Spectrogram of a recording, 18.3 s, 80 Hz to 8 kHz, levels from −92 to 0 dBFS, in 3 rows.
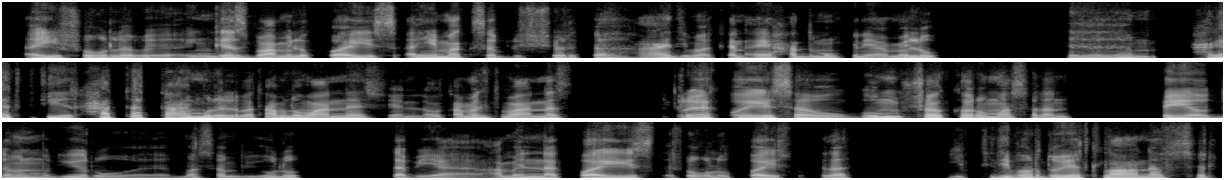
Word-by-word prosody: أي 110 -1 +3
شُغل 105 -1 -1
إنجاز 105 +4 0
باعمله 105 -1 +2
كويس، 105 -2 +2
أي 120 -1 +2
مكسب 110 -2 0
للشركة، 105 +1 -4
عادي 110 -1 +1
ما 100 -2 -2
كان 95 -1 -4
أي 105 +2 +1
حد 100 0 -4
ممكن 100 -1 -4
يعمله. 105 +3 0 0.7
آآ 110 -1 -1 0.2
حاجات 180 +8 +3
كتير، 145 -4 -1
حتّى 200 +7 +3
التعامل 160 - +5
اللي 95 -1 +1
باتعامله 110 +6 +1
مع 95 -3 +3
الناس، 105 +2 -2
يعني 95 +1 -10
لو 90 +1 -9
اتعاملت 120 +7 -2
مع 110 - +3
الناس 115 +4 -2 0.5
بطريقة 125 +5 +3
كويسة 105 +1 +2
وجُم 100 +5 +2
شكروا 110 -5 +3
مثلًا 100 -3 -2 0.5
فيّا 110 -2 +5
قُدّام 100 +1 -1
المدير 100 +2 -4
ومثلًا 85 +3 -11
بيقولوا 100 +3 -6 0.5
ده - - +4
بيعاملنا 85 +4 -3
كويس، 100 -1 +3
ده - - -17
شُغله 105 -3 -7
كويس 105 -1 0
وكده 110 -1 -3 0.5
يبتدي 135 +8 -2
برضه 140 -2 +4
يطلع 130 -2 +5
نفس 115 +1 -1
105 Hz, 165 wpm, -25 LUFS, 95-115 Hz, 0.7 s, التعامل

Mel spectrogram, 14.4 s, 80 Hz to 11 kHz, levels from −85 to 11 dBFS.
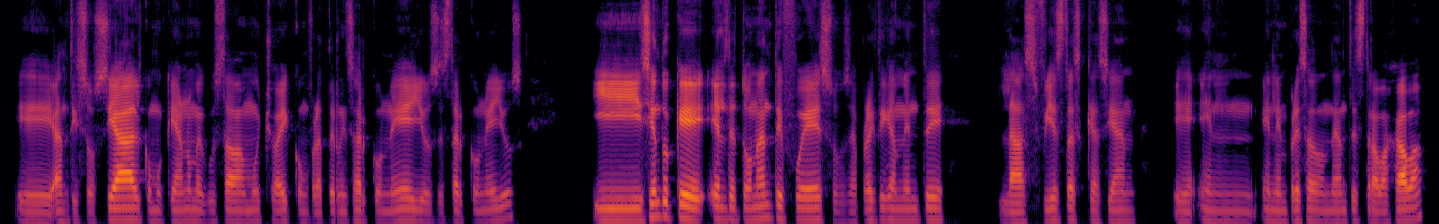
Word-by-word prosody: eh, 105 -1 -4
antisocial, 115 +4 +4
como 115 -2 -11
que - - -3
ya 115 - -1
no 120 - -7
me 115 - -6
gustaba 110 +1 -3
mucho 115 +1 -10
ahí, 115 +1 -1
confraternizar 105 +2 -8
con 110 -1 -11
ellos, 115 -2 0
estar 110 +2 -6
con 110 0 -14
ellos. 135 +6 -7 0.7
Y 120 0 +6
siento 155 +3 +3
que 135 -4 +9
el 130 -2 +2
detonante 135 +3 -2
fue 125 0 +2
eso, 110 -4 -3
o - - -22
sea, 105 0 -13
prácticamente 120 0 -4 0.5
las 105 0 -1
fiestas 120 0 -3
que - - -8
hacían, 115 0 -6 0.3
eh, 105 -1 -8
en 110 -2 -13
en 115 -2 -9
la 110 - -6
empresa 120 +2 -4
donde 110 -1 -7
antes 110 +1 -5
trabajaba, 120 +6 +1
115 Hz, 160 wpm, -24 LUFS, 110-125 Hz, 0.7 s, que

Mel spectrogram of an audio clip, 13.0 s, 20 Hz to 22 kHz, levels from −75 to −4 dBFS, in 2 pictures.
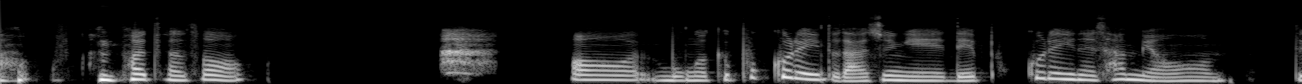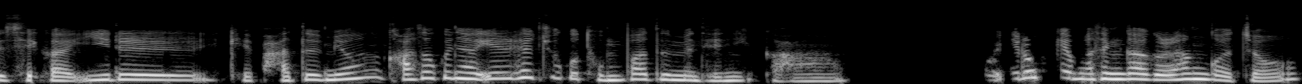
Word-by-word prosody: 아 195 - -2 0.4
안 220 -2 +9
맞아서. 230 -3 +2 1.6
어 220 -2 +1
뭔가 195 -3 -2
그 195 - -5
포클레인 310 -2 +2
도 180 - -4
'나중에 185 +2 0
내 180 +1 -1
포클레인 265 - -1
을 220 - +1
사면' 185 -6 -2 0.4
제가 195 -1 -1
일을 220 +2 +2
이렇게 210 -4 -10
받으면 230 - 0
'...가서 270 +4 -1
그냥 290 -4 +3
일해주고 300 +1 -2
돈 210 -6 0
받으면 235 -4 +1
되니까.' 180 -3 -5 0.8
뭐 - - -9
이렇게만 305 -3 -2
생각을 255 -3 +4
한 260 -1 +5
거죠. 180 +3 -3
225 Hz, 280 characters per minute, -20 LUFS, 195-255 Hz, 1.6 s, 안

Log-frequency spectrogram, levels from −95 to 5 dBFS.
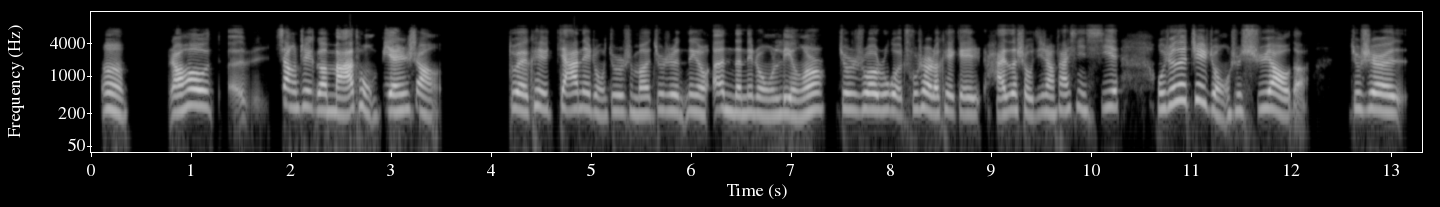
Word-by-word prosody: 嗯， 230 -6 +1 0.4
然 220 +2 +5
后， 285 +1 +6
呃， 270 - -4 0.6
像 290 -4 +3
这 275 0 -2
个 235 -2 +3
马 205 -3 +7
桶 250 -8 -6
边 235 +1 +3
上 245 - -1 0.6
对， 250 -3 +2
可 275 +4 -4
以 245 - -2
加 240 +3 +4
那 255 -1 -2
种 210 -5 -8
就 225 +3 -9
是 - - -4
什 220 -1 -12
么， 205 +1 -2
就 235 +4 -9
是 230 -1 -2
那 225 +3 -6
种 205 -2 -1
摁 240 -2 -2
的 210 - 0
那 215 +1 -5
种 195 -2 -5
铃 195 -2 -1
儿。 235 +4 +3
就 245 -1 -3
是 240 - -7
说 240 0 +2
如 235 0 -4
果 230 -3 -2
出 245 - -11
事 255 - -2
了， 205 - +2
可 235 - -6
以 220 - -2
给 200 -2 -3
孩 195 0 +1
子 240 +3 -1
手 210 -4 -5
机 210 - -12
上 215 -2 -2
发 230 +1 -1
信 255 -1 -11
息， 265 +3 -5 0.4
我 250 - -2
觉 295 +4 +1
得 355 +1 +4
这 350 -2 +3
种 195 - -4
是 230 +2 -9
需 250 +3 -4
要 220 -7 +6
的。 - - -7 0.4
就 255 - -7
是， 245 - +1
230 Hz, 275 characters per minute, -24 LUFS, 210-250 Hz, 0.6 s, 马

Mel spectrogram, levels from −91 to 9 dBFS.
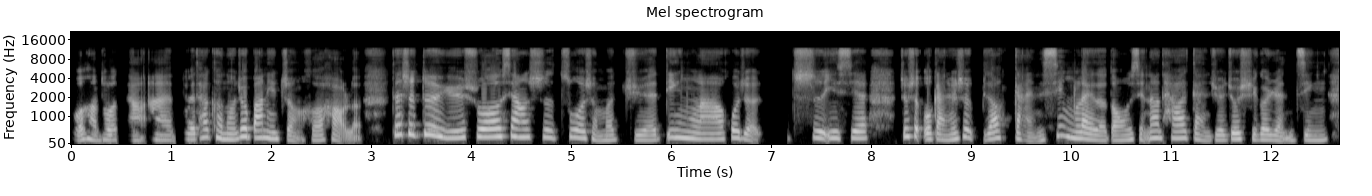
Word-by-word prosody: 做 - - -1
很 170 - -1
多 175 0 -1
答 160 - -2 0.2
案， 170 -1 -3
对， 190 -1 0
它 265 +7 -1
可 250 -3 +1
能 195 -1 +1
就 290 +8 +5
帮 255 -2 +4
你 225 - +2
整 170 -8 -5
合 165 +1 -4
好 - - -1
了。 - - -7 0.3
但 350 - +2
是 360 0 +2
对 330 -4 +4
于 240 +1 +2
说 275 0 +5
像 280 -2 +3
是 265 -1 -2
做 245 +1 -1
什 200 -7 -5
么 165 +2 -4
决 170 -1 -4
定 250 +4 +1
啦， 200 -1 +1
或 245 +4 +1
者 195 -5 -3 0.3
是 240 -4 0
一 235 +1 +1
些 235 0 +1 0.3
就 290 - +1
是 285 -1 +1
我 200 - +4
感 185 -3 -1
觉 200 - +1
是 270 +3 +1
比 - - -14
较 225 +3 +3
感 145 -9 -5
性 320 - +1
类 200 -4 +4
的 160 -2 -2
东 165 +2 -1
西， - - -3
那 240 +2 +1
它 235 -1 +1
感 195 -9 -6
觉 170 +2 -3
就 205 +4 +3
是 205 -3 -3
一 - - -6
个 185 -1 +2
人 165 -2 -3
精， 165 0 -2
215 Hz, 275 characters per minute, -20 LUFS, 175-255 Hz, 0.3 s, 就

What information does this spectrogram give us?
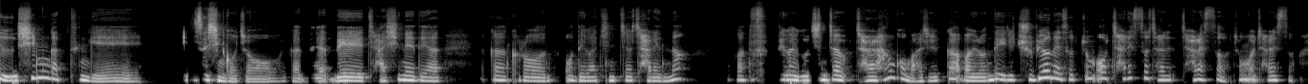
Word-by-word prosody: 의심 230 - +5
같은 235 -5 +1
게 140 -4 -3 0.3
있으신 200 -1 +4
거죠. 135 -1 -4
그러니까 145 -3 -6
그냥 150 - -3
내 170 -1 +5
자신에 175 +5 +2
대한 165 -4 -2 0.4
약간 200 -3 -1
그런 170 -1 -3
'어 195 - -1
내가 170 -1 -1
진짜 180 0 -3
잘 170 -1 -1
했나?' 200 +11 -2 0.4
약간 205 -1 -2 0.3
'내가 215 -1 +3
이거 190 -1 +5
진짜 205 -1 +3
잘 185 -2 +2
한 290 - 0
거 260 -6 -2
맞을까?' 175 - -2
막 175 -2 +2
이러는데 185 +7 +2
이제 205 -1 +2
주변에서 245 +4 +2
좀 275 +3 -4
"어 280 - 0
잘했어 290 +2 -5
잘 205 -7 -2
잘했어. 210 -3 -2
정말 220 0 0
잘했어." 195 -2 -2
195 Hz, 335 characters per minute, -20 LUFS, 170-215 Hz, 0.4 s, 의심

